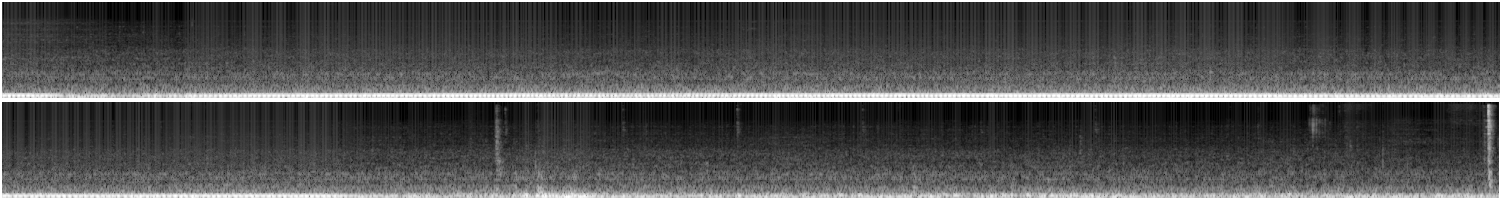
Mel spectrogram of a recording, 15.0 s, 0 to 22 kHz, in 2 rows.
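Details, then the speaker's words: 1985 Pontiac 6000 wagon with a swapped 3800 supercharged V6, driven after replacing fuel injectors. The engine no longer misfires when accelerating. An abrupt drop in tone near nine seconds is the automatic's usual goofy shift, which the owner says is normal for it. "Never mind the transmission that sounds like it's shifting goofy. That's just what it does."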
